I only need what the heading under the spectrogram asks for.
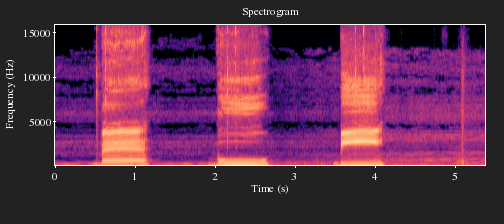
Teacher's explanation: Note here, keep your tongue relaxed and your voice on. Ba is a voice sound, so your vocal cords vibrate when you say it.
